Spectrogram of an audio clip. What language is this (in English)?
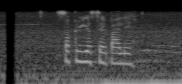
Nepali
